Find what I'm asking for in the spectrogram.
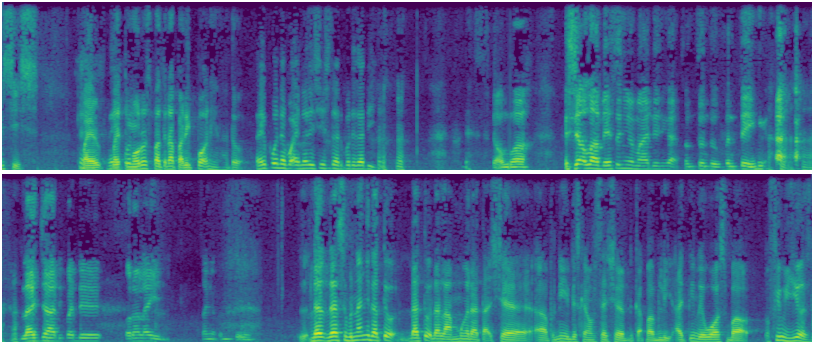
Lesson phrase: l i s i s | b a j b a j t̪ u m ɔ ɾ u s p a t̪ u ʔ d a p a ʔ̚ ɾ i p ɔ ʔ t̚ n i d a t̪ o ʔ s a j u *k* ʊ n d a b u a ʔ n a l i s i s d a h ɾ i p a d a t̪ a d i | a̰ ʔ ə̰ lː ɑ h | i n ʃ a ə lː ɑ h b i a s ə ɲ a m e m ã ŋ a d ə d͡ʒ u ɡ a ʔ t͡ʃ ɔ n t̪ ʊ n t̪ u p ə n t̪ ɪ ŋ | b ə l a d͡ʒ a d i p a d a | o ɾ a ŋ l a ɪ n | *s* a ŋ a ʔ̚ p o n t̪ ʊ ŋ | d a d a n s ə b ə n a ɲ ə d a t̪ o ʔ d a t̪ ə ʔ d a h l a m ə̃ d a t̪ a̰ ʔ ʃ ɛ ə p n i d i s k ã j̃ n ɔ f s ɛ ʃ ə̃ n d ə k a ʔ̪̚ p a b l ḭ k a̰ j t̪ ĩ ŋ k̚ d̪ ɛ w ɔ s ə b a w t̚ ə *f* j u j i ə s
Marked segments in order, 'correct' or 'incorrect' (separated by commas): incorrect, correct, correct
